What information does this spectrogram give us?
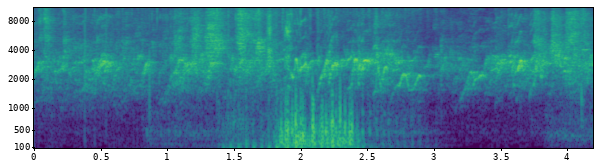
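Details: Several pet budgies chatter while feeding on vegetables; high warbling chirps run throughout, with a lower rapid fluttering or pecking burst in the middle.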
